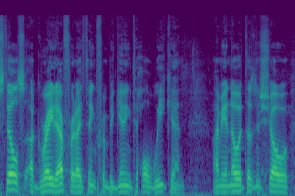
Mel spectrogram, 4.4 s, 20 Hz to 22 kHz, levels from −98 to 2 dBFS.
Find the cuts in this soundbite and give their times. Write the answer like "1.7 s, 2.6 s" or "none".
2.1 s, 3.4 s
